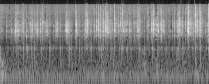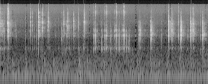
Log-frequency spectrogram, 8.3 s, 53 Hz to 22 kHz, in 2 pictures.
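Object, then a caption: Plastic game controller. A black hollow plastic PlayStation 2 controller is held in both hands while fingertips press and click its shoulder buttons and face buttons. Rapid, irregular bursts of short, sharp, bright plastic clicks die away instantly, with a dense flurry in the first half that thins to more spaced clicks later over a faint low hum.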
